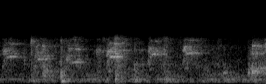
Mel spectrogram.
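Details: Cairn Terrier in an excited, worked-up state, recorded on a phone: high, thin whining and short yips that rise and fall, with brief vocal squeaks and a man's voice nearby.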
